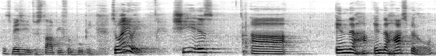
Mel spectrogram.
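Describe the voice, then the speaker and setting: A middle-aged man with an Israeli accent, telling a story from his own life in a lively casual way and acting out the voices he quotes. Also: a little high, normal speed. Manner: animated, acts out quoted voices, tense retelling. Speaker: storyteller host.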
